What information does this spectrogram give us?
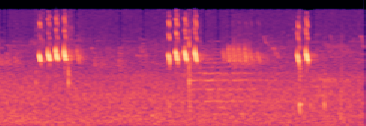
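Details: European greenfinch song, heard as three short bursts of bright, clipped chirps, each burst three or four notes long, separated by about a second, with a softer buzzy phrase in the second burst over a faint steady background hiss.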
